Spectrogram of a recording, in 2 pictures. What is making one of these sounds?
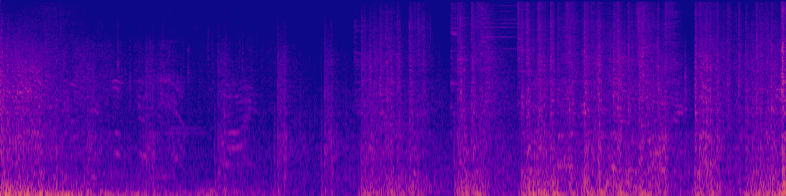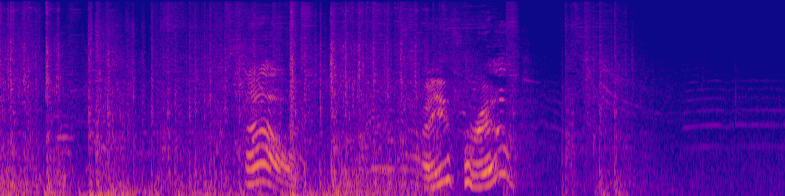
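Rifle shots crack in quick bursts with echoing booms.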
